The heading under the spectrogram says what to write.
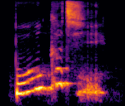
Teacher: When 不 is paired with a fourth tone character like 客 in 客气, it transitions to a rising second tone.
